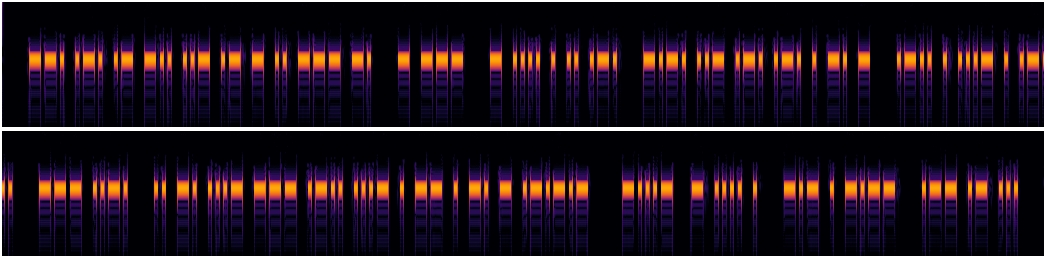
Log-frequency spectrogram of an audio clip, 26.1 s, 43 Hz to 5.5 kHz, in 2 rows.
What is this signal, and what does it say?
Morse code, heard as a keyed tone, about 25 wpm, 600 Hz. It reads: GRADUATION TO THEIR CURRENT LEVEL OF INVOLVEMENT. <BT> THE KEY WAS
